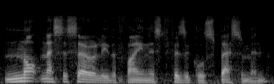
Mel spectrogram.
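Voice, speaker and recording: A man's voice: on the low side, expressive, brisk. A man with a Welsh accent, a guest on a late-night talk show, telling self-mocking stories and slipping into silly voices. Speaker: guest actor.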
